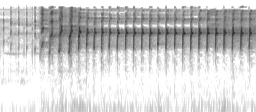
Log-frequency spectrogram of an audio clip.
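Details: Lovebird in the ngekek chattering song style, rendered 'cik cik cerrr': a rapid, even series of sharp high chirps, about seven per second, sustained without a break.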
